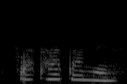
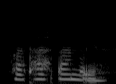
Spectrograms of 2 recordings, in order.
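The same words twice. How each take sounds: First: Whisper. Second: Said in the usual way. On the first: Shown as a demonstration. Teacher repeats term in whisper.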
